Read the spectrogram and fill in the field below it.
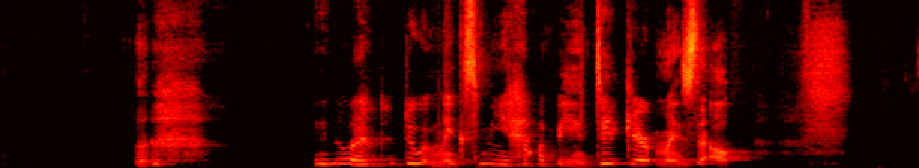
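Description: A woman speaks emotionally and close to a microphone.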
